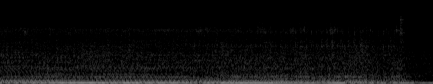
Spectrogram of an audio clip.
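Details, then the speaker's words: Winnebago Micro Minnie FLX RV freshwater pump (replacement pump) runs on with a low throbbing hum after a faucet is opened, never building pressure; same complete loss of pressure as the old pump. "Well, that sucks for us because it's working better than the other one was, but still exhibiting the exact same complete loss of pressure that it was also doing. Interesting. H can hear how long it's running after opening a faucet."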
